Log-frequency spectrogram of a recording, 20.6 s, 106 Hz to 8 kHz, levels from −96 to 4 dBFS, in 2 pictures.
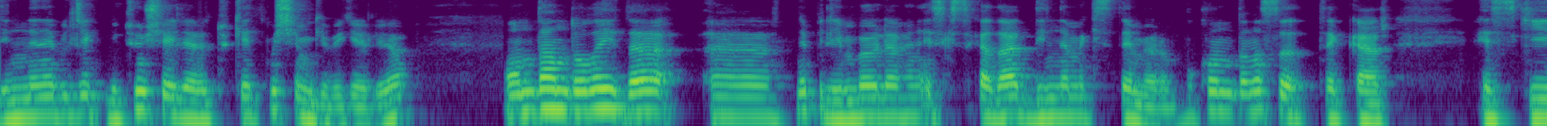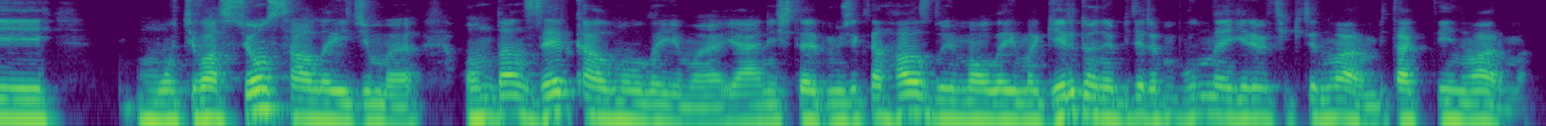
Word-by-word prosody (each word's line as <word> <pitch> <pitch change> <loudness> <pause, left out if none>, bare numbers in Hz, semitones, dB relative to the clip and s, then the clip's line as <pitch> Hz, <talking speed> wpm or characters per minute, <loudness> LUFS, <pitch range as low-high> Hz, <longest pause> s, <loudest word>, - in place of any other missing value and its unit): dinlenebilecek 145 +3 -2
bütün 125 +8 +1
şeyleri 140 -8 0
tüketmişim 140 +1 -1
gibi 100 -3 -7
geliyor. 110 +9 -4 0.6
Ondan 175 +4 +5
dolayı 180 +1 +5
da, 175 +1 +4 0.2
eee, 145 -1 -3 0.2
ne 170 0 -4
bileyim 125 -4 0
böyle, 140 0 +1
hani, 140 0 -7
eskisi 135 - -3
kadar 140 -1 +2
dinlemek 140 0 -3
istemiyorum. 100 -8 -3
Bu 135 - -13
konuda 165 +2 -1
nasıl 140 -6 -1
tekrar 120 -2 -1 0.6
eski 130 0 +1 0.5
motivasyon 125 +7 +4
sağlayıcı 125 -9 +2
mı, 105 0 -3 0.3
ondan 140 +4 +2
zevk 155 +6 +1
alma 125 -3 +2
olayı 115 -2 -2
mı, 100 0 -6
yani, 110 +1 -3
işte, 115 +1 -1
müzikten 115 +4 -2
haz 155 +3 +2
duyma 125 -1 +1
olayıma 120 0 +1
geri 140 +8 +1
dönebilirim? 130 -2 -1
Bununla 140 +2 -4
ilgili 130 0 -1
bir 130 - -7
fikrin 130 +1 -6
var 130 -3 +2
mı, 105 0 -7
bir 115 - -16
taktiğin 125 -1 0
var 115 -2 +1
mı? 90 -2 -16
130 Hz, 145 wpm, -23 LUFS, 120-145 Hz, 0.6 s, Ondan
